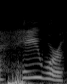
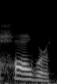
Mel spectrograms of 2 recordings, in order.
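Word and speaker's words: Haworth: structure we draw is what's called a hayworth structure or a hallworth structure depending on your pronunciation.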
